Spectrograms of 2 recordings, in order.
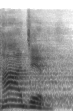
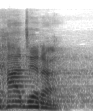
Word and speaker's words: হাজের: ইব্রাহিম এবার তুমি তোমার স্ত্রী হাজের যাকে আমরা বলি হাজেরা হাদিস শরীফে তার নাম এসেছে কি নামের আমরা বলি সমস্যা নাই শুদ্ধ উচ্চারণটা কি হাজের হযরত হাজের আর তার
